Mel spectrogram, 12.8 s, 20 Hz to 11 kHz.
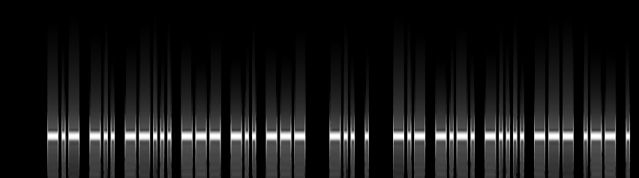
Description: Morse code, heard as a keyed tone, about 17 wpm, 700 Hz. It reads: KD7ODO DE KC6OWE
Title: USA Callsign DE Callsign - 6 Characters - 17wpm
